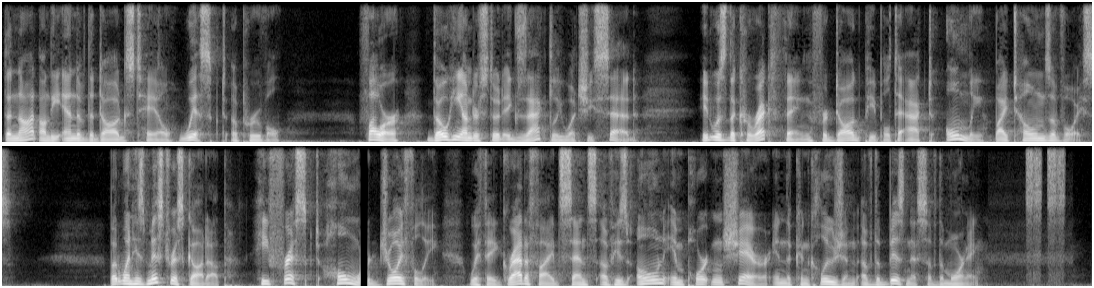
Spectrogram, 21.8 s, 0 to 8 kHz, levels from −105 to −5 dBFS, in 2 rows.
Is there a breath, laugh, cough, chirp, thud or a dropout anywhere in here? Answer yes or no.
yes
